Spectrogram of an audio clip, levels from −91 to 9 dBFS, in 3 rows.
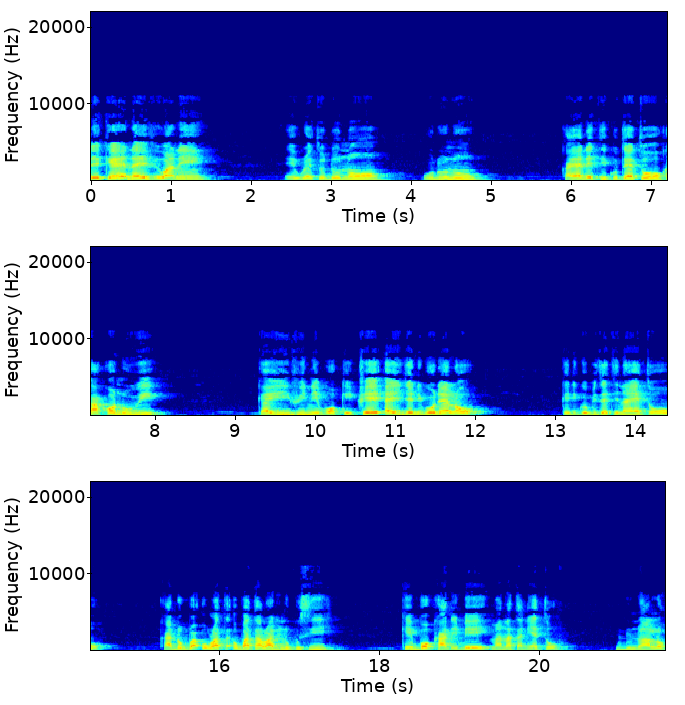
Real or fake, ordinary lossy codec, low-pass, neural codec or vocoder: fake; MP3, 48 kbps; 14.4 kHz; vocoder, 48 kHz, 128 mel bands, Vocos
